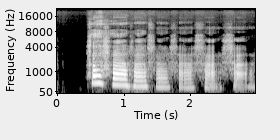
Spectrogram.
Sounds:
Laughter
